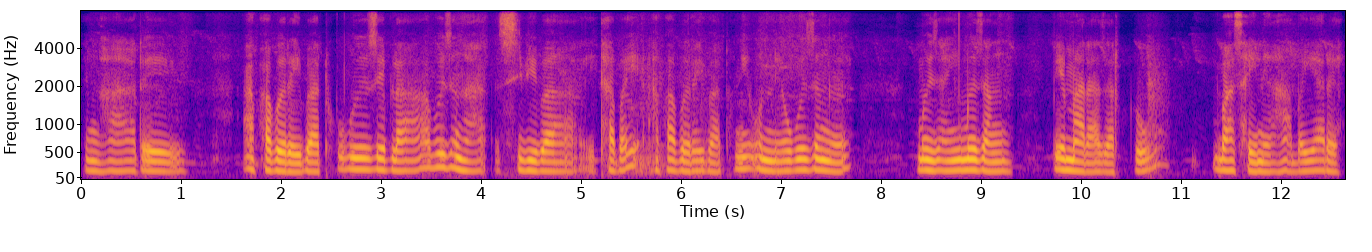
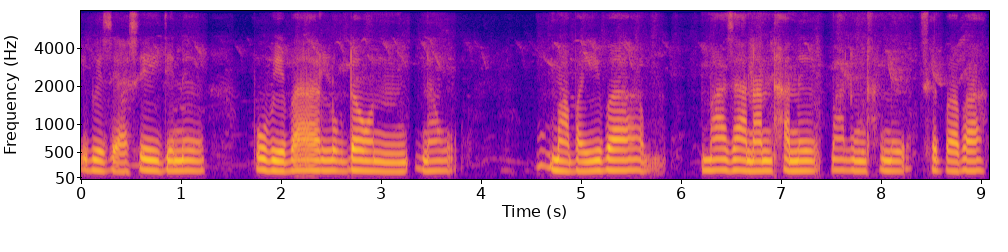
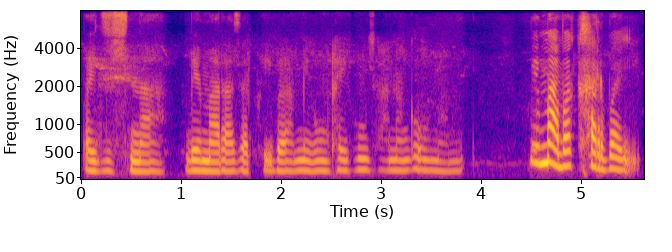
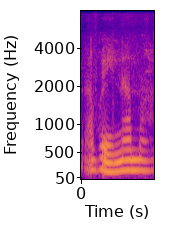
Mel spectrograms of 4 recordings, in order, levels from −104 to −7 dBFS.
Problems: none marked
